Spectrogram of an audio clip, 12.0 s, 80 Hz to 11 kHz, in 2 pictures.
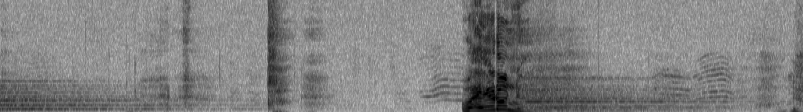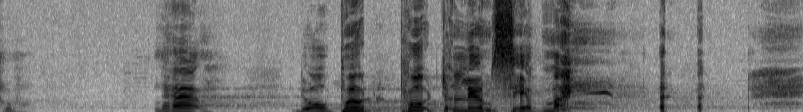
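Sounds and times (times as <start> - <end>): man's amplified voice: 3.5 - 5.2, 8.3 - 10.4.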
